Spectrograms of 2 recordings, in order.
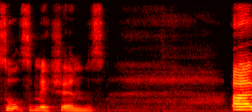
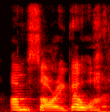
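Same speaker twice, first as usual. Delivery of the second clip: ordinary talk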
